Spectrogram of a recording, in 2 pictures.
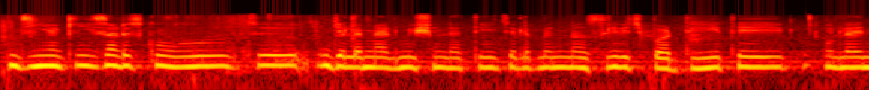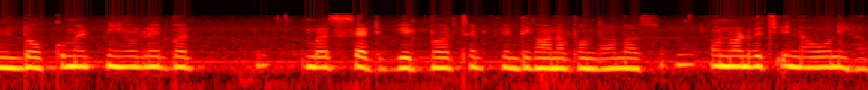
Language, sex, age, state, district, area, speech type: Dogri, female, 18-30, Jammu and Kashmir, Jammu, rural, spontaneous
